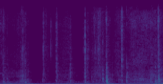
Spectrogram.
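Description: Faint rustling and light ticks of plastic page protectors and cardstock pages being turned over on the metal rings of a binder.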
